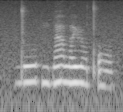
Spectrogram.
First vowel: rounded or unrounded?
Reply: rounded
